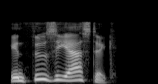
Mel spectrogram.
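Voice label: "enthusiastic", English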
